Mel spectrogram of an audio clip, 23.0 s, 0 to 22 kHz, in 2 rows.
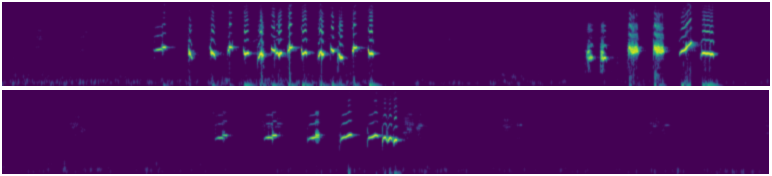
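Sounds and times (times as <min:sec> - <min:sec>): bird whistling sharp notes: 0:08.8 - 0:10.8, 0:14.7 - 0:17.7.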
